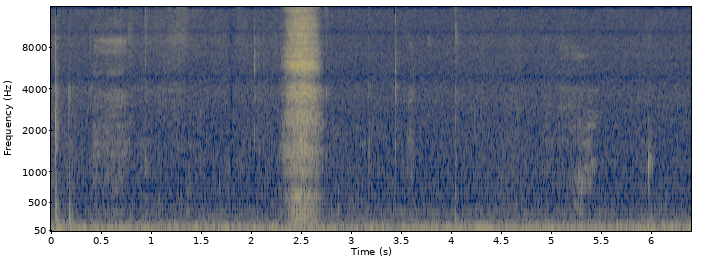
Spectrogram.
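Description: A single soft, hissing sneeze burst in a quiet room.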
